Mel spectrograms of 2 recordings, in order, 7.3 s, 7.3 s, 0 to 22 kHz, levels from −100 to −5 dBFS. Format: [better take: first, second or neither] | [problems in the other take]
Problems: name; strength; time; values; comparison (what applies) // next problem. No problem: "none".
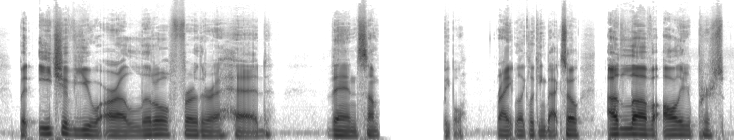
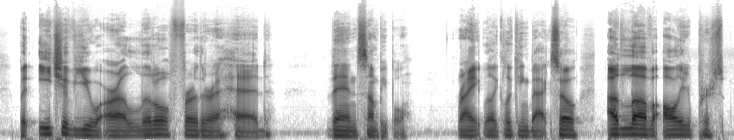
second | audio freezing; at 4 s for 0.5 s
